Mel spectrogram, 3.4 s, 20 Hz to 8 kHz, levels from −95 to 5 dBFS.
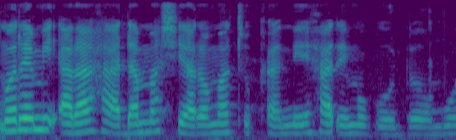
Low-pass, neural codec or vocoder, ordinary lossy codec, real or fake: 7.2 kHz; codec, 16 kHz in and 24 kHz out, 2.2 kbps, FireRedTTS-2 codec; none; fake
